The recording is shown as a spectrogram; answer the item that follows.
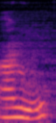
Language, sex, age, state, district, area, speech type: Assamese, female, 30-45, Assam, Golaghat, rural, spontaneous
